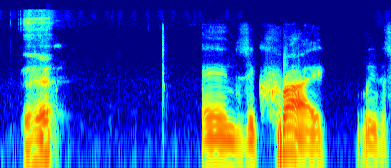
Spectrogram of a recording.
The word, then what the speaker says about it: Zechariah: And Zechariah, I believe that's how you say it. And Zechariah.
